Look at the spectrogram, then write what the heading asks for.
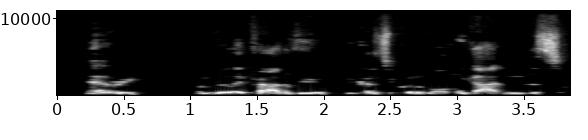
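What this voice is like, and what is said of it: Failed Godfather Italian impression, sounds Boston. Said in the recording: “read that in like Marlon Brando from The Godfather's voice ... I can't do the accent ... that was a fail. That was a hard fail ... When did Dumbledore like come from like Southie Boston? ... I was trying to do Italian. I was trying to do like I said, The Godfather ... you sounded bad. Like if Dumbledore was played by Mark Wahlberg”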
